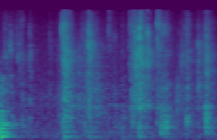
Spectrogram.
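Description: Soft handling noises of plastic bottles on a tabletop: two brief rustling clicks, about half a second and a second and a half in, with fainter taps between.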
